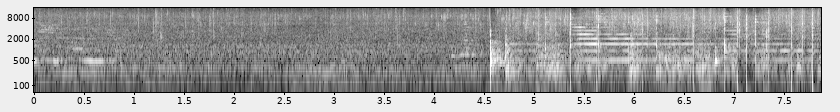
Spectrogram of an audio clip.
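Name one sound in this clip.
Hot oil sizzles steadily in a pan.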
